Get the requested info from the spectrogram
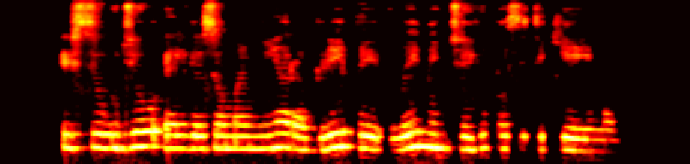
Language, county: Lithuanian, Kaunas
